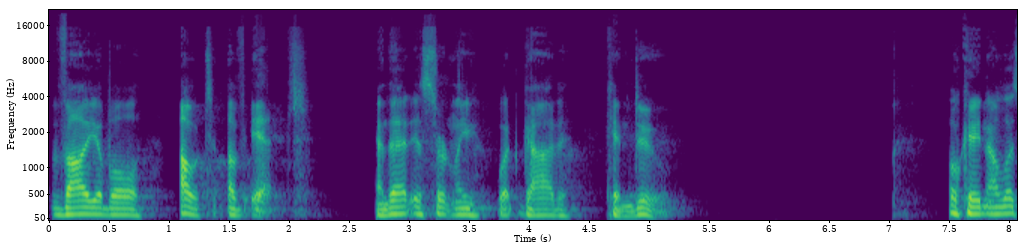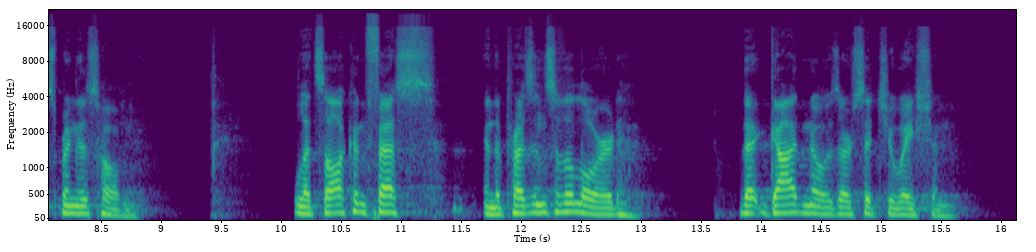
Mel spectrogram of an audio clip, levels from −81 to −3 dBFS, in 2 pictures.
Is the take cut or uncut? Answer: uncut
